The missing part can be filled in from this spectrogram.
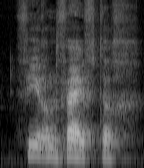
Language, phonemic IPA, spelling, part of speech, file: Dutch, /ˈviːrənˌvɛi̯ftəx/, vierenvijftig, numeral, Nl-vierenvijftig.ogg
- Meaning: fifty-four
